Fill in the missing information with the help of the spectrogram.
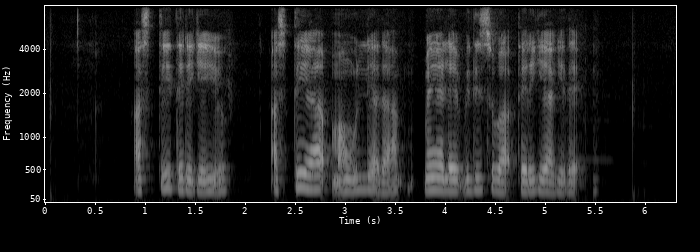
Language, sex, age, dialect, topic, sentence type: Kannada, female, 25-30, Coastal/Dakshin, banking, statement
